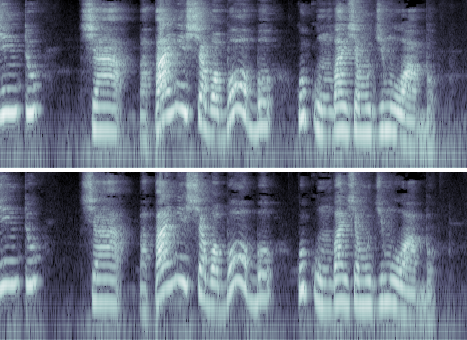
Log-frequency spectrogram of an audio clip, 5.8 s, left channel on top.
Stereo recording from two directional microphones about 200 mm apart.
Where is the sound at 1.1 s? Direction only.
35° right (ahead or behind).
